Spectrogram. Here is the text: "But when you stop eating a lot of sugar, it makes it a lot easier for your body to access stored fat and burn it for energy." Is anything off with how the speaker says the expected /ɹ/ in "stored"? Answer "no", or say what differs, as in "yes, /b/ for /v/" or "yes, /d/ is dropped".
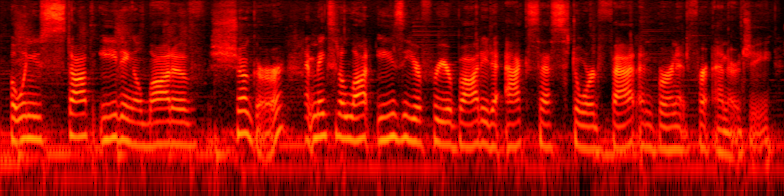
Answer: no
